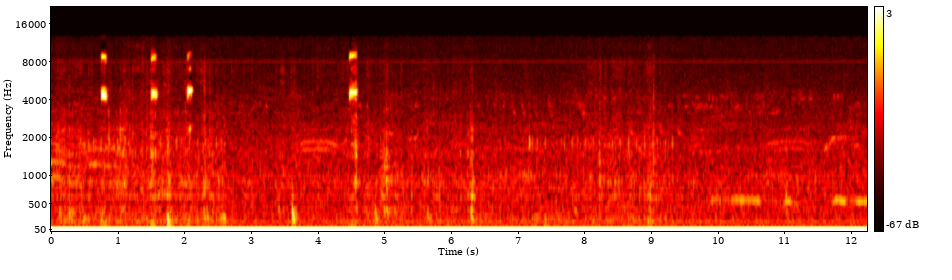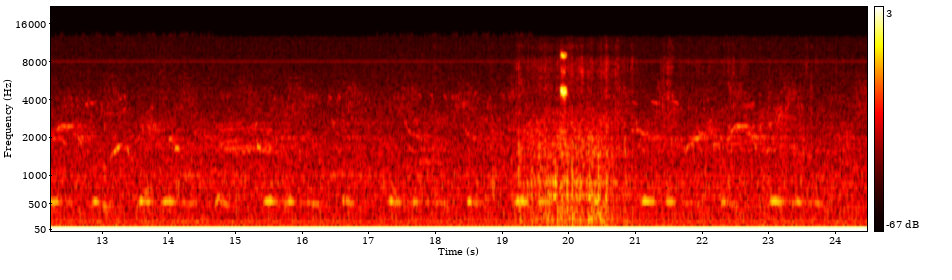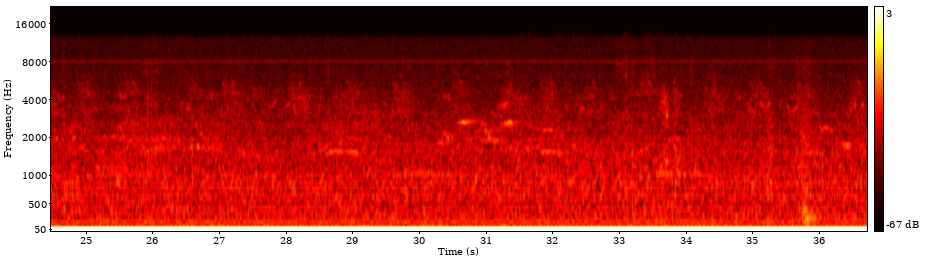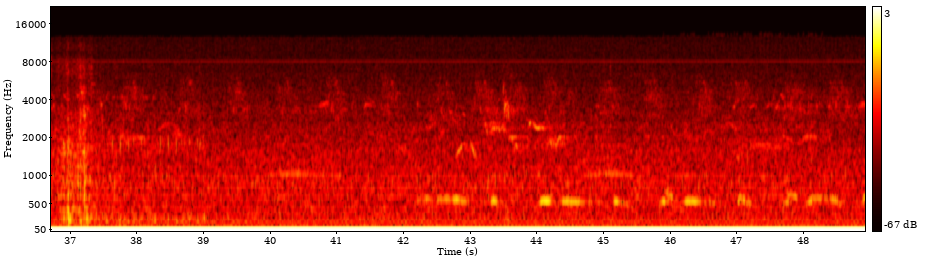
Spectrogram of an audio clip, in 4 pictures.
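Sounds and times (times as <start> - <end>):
faint bird calls: 0.0 - 2.3, 3.6 - 5.3, 9.7 - 24.5, 42.2 - 48.9
swifts calling: 0.0 - 2.3, 3.8 - 4.7, 18.5 - 23.6
microphone hiss: 0.0 - 48.9.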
